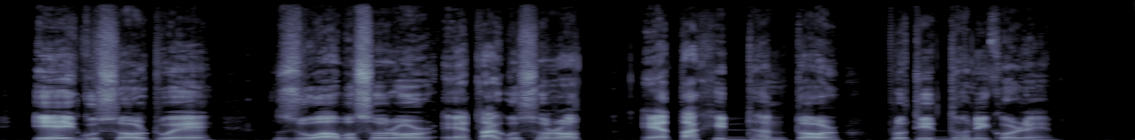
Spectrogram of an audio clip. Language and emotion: Assamese, neutral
